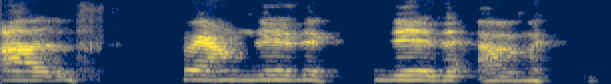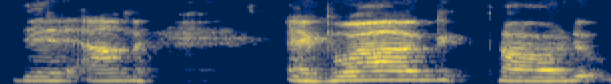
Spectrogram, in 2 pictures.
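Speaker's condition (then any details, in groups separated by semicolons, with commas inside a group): Cerebral palsy; since childhood; speech impediment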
